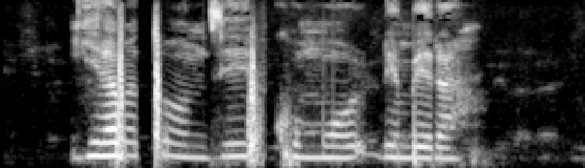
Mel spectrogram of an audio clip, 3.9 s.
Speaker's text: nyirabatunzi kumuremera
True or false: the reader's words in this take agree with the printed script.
true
